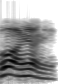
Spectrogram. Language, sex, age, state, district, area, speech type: Marathi, male, 30-45, Maharashtra, Raigad, rural, conversation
